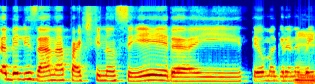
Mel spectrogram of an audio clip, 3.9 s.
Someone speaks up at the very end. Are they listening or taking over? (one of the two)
listening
